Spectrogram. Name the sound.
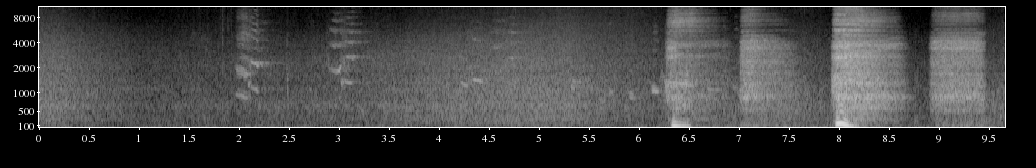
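ocean waves crashing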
